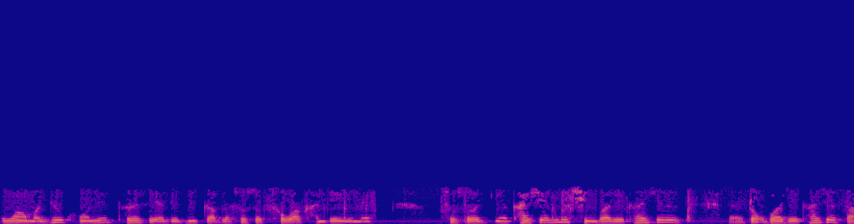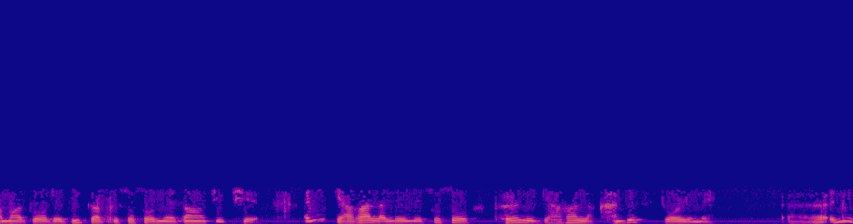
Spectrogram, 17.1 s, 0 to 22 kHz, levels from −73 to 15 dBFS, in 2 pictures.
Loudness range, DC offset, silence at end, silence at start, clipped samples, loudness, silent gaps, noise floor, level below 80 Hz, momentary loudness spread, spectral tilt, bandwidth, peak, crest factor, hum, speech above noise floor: 2 LU; under 0.1%; 0 s; 0 s; under 0.1%; -26 LUFS; none; -55 dBFS; -70 dBFS; 11 LU; -5 dB/octave; 3.9 kHz; -6 dBFS; 20 dB; none; 31 dB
